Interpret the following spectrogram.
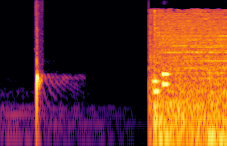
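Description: A single short plop sound effect about a third of a second in, then music begins abruptly about a second and a half in.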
